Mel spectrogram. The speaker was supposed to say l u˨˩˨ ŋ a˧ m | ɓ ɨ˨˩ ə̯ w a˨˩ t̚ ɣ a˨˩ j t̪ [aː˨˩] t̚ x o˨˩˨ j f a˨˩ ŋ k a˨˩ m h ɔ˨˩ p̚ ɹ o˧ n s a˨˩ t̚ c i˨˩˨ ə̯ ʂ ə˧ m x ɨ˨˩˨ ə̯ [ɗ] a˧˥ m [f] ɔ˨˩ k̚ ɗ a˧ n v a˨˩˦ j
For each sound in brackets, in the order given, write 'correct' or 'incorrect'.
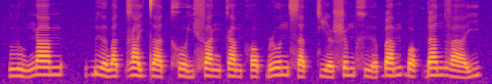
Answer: correct, incorrect: ɓ, incorrect: ɓ

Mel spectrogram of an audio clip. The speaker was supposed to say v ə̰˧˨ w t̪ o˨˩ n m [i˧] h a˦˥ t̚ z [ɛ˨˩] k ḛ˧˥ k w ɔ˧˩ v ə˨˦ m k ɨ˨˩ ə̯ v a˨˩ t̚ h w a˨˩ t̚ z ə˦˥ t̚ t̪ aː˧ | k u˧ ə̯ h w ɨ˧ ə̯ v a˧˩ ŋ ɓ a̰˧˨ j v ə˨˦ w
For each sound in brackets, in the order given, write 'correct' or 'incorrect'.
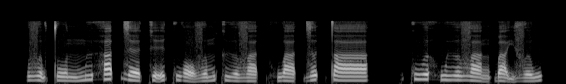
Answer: incorrect: ɨ˧, correct

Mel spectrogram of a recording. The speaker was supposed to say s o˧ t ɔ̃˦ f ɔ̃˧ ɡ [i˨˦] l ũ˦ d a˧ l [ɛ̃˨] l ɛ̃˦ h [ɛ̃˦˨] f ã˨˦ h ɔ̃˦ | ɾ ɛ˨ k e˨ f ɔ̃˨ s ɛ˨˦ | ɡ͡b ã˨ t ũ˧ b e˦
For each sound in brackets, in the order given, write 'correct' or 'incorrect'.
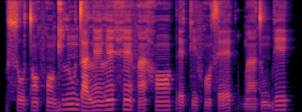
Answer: incorrect: i˦, incorrect: ɛ̃˦, correct

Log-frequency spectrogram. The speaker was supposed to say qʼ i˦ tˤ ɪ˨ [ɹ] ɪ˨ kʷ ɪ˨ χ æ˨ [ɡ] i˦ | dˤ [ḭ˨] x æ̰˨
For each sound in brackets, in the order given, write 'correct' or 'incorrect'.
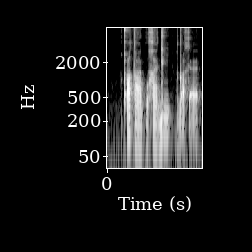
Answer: incorrect: j, correct, correct

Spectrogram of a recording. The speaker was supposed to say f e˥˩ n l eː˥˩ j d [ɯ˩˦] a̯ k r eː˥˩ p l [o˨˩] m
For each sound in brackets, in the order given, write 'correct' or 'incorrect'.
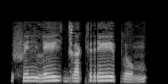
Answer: incorrect: ɯ˧, incorrect: o˩˦

